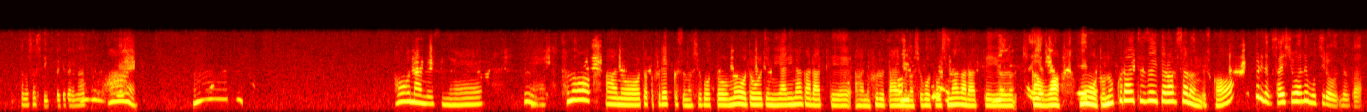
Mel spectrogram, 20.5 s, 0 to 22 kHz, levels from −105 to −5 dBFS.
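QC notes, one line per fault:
1.46–2.30 s, 9.75–9.93 s, 13.29–18.88 s: speech suppressed in double talk. The level dips by about 25 to 35 dB. The echo canceller likely turned down its own talker along with the echo during overlapping talk.
1.83–2.05 s, 3.16–3.85 s, 6.17–9.76 s, 10.68–12.44 s, 13.53–18.70 s: echo leak. A copy trails the speech by 188 ms, about 10 to 15 dB below it. This is likely loudspeaker echo that the canceller missed.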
